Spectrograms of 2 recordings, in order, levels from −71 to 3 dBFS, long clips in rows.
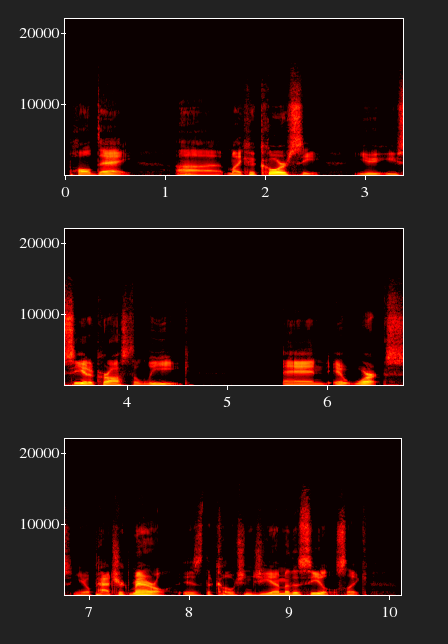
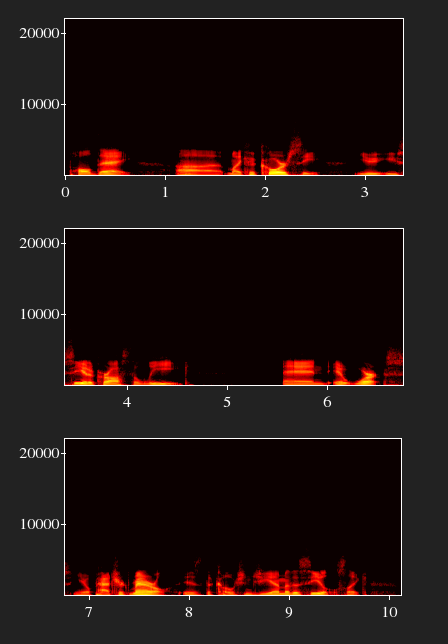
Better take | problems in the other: first | muffled; very; fading above 2 kHz

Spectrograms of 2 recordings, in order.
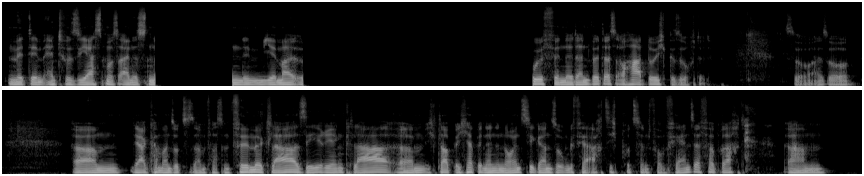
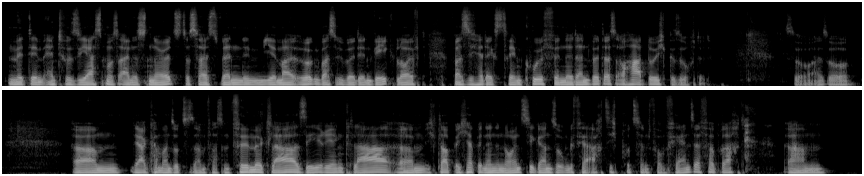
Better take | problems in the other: second | audio cutting out; at 1.5 s for 1 s and at 3 s for 2.5 s

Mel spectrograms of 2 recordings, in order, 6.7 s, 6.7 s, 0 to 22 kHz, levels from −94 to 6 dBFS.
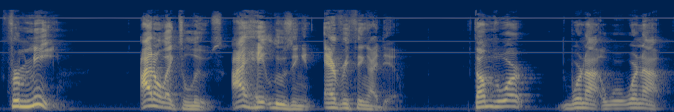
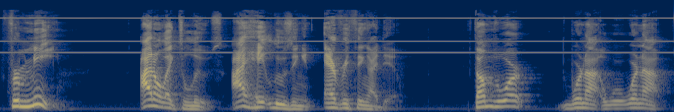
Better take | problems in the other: first | high-pitched whine; loud; throughout; 11.5 kHz, 5 dB below the speech; faint in the first

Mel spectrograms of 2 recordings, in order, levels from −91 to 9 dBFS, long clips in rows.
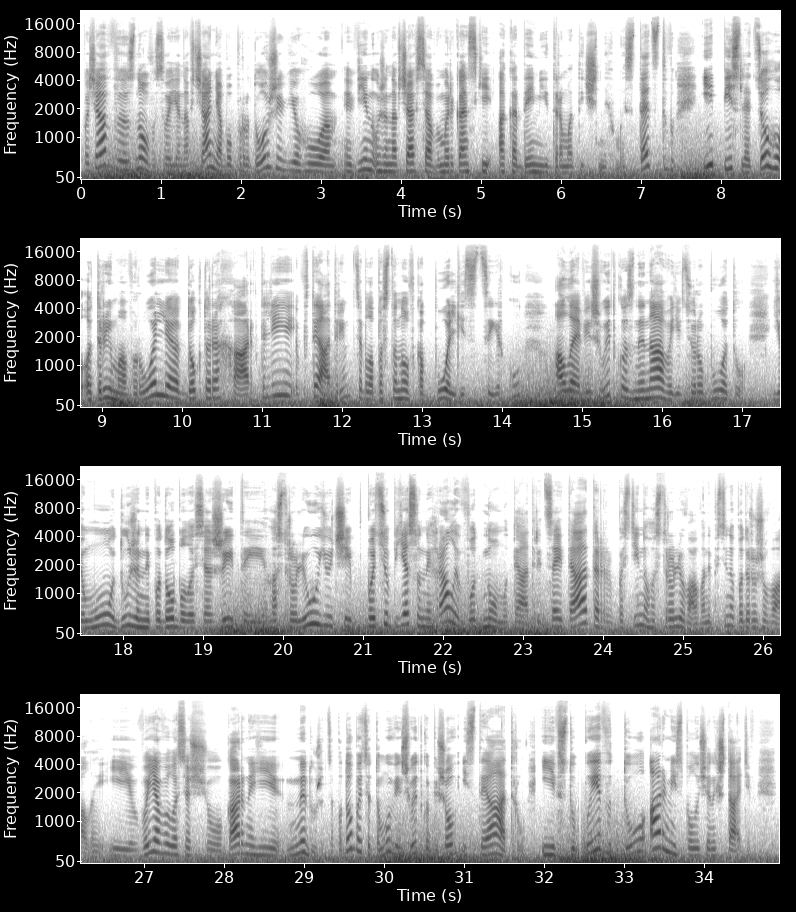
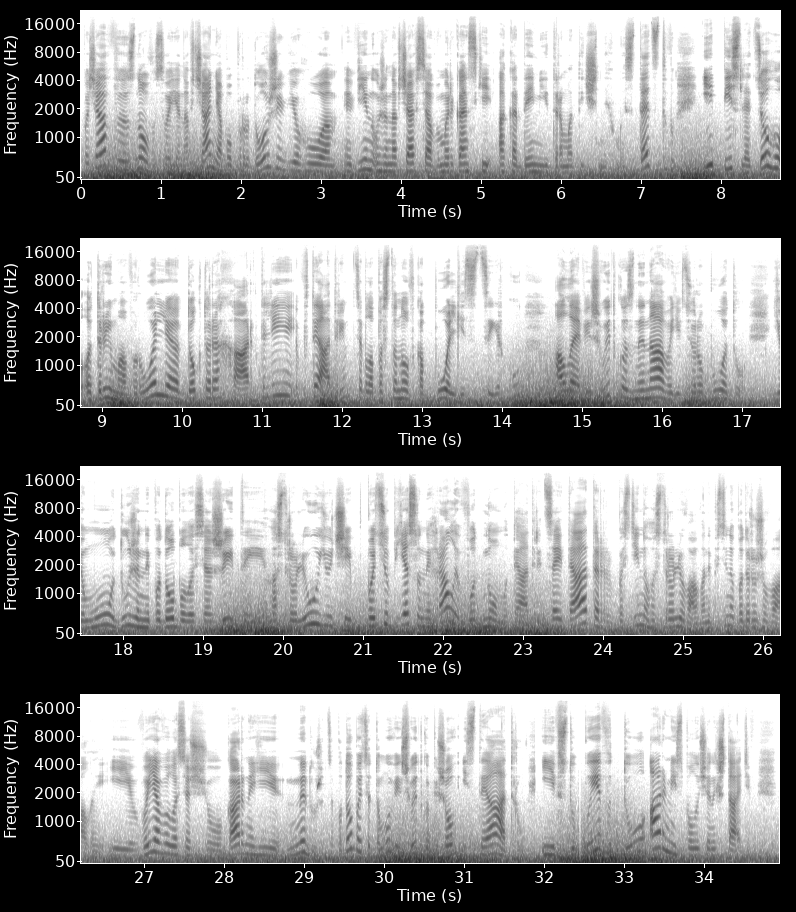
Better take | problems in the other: first | wind noise on the microphone; heavy; 5 dB below the speech; occasional gusts in the first

